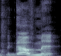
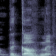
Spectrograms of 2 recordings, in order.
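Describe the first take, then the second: First: It is said in a put-on Cockney accent. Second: It is said in the speaker's ordinary accent.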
